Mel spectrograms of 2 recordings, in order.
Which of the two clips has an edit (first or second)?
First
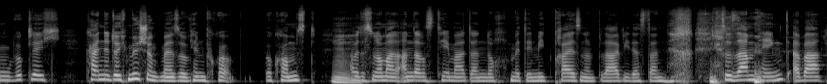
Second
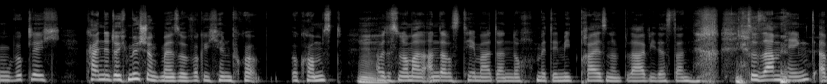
first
